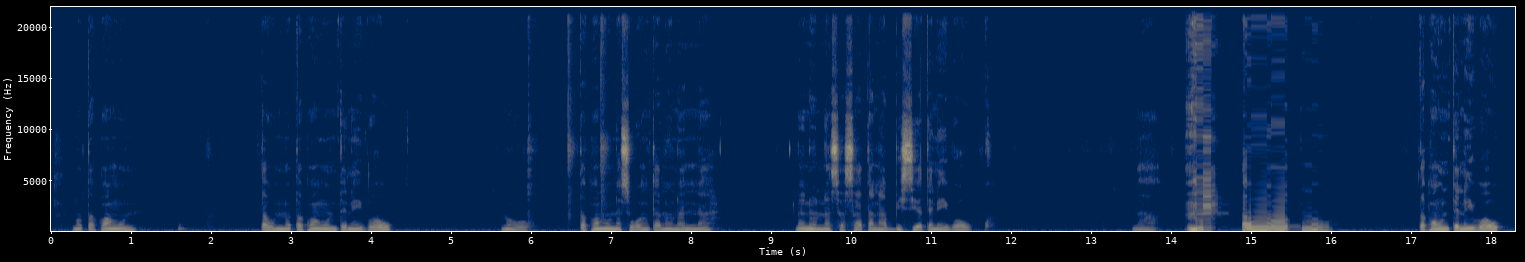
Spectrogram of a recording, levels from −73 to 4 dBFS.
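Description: Between 14.31 and 16.23 s, new audio likely stopped arriving in time, so the playback software kept looping the last short buffer, about 7.5 ms long, while the real signal was skipped. That loop imposes a fixed 133 Hz buzz across the entire stretch, producing robotic sound from repeated short buffers: the voice flattens into a rigid, metallic buzz that only loosely follows the speech underneath.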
